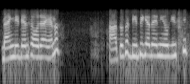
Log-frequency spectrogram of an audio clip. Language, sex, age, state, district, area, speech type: Urdu, male, 18-30, Uttar Pradesh, Gautam Buddha Nagar, rural, conversation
